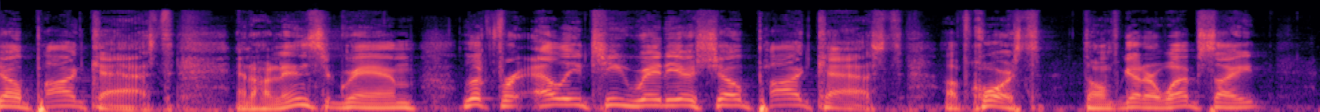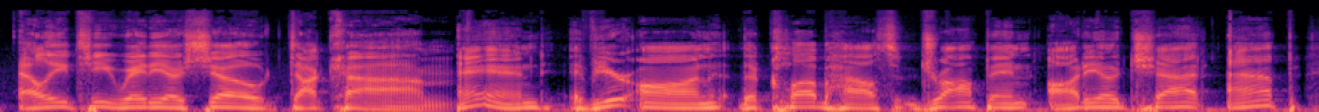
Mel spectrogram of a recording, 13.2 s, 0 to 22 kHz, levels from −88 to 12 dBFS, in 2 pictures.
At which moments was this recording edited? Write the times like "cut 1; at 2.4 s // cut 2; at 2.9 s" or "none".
cut 1; at 8.8 s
